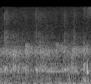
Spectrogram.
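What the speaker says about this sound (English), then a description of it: "So please, with a round of applause" Brief burst of audience applause at a decentralized intelligence conference in 2024, a dense, steady wash of clapping throughout, with no clear voices.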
